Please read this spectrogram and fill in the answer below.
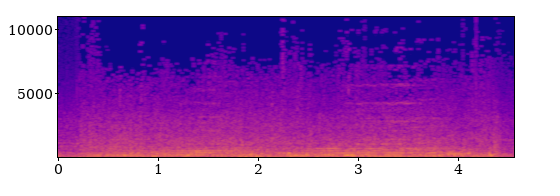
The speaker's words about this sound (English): The waterfall is most important. It mixes the chocolate, churns it out, makes it light and frothy. By the way, no other factory in the world mixes its chocolate by waterfall, my dear children.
